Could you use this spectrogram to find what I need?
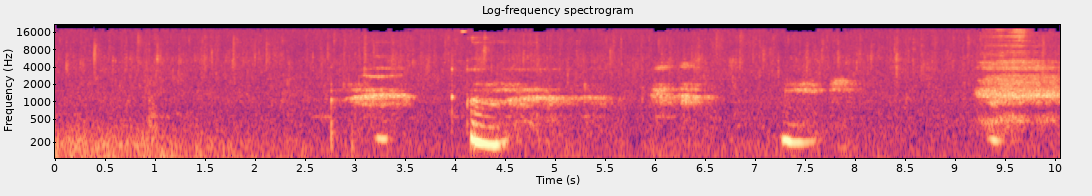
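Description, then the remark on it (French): Steady rain patters down in a constant hiss, broken by several louder splashing drops at irregular intervals, with a low rumble underneath at the start and no voices. “Chaque goutte tombant sur ma peau, semblable à un baiser humide.”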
